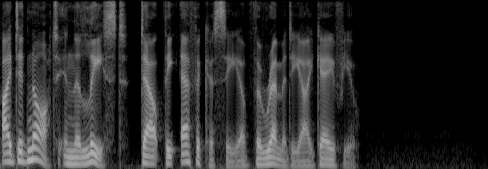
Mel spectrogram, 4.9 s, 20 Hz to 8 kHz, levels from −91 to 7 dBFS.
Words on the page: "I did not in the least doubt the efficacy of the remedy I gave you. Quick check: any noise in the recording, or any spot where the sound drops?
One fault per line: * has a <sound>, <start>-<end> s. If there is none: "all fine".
all fine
